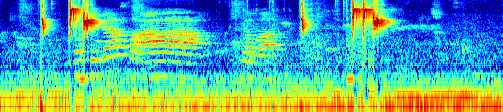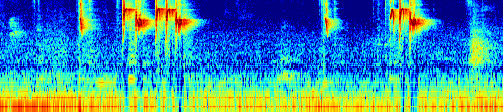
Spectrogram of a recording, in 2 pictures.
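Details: Sooty-headed bulbul call used as a lure to attract birds, a calling sound plus a dragging call: sharp, high, downslurred chirps in clusters, with a lower, wavering, buzzy phrase early on and steady low background hum.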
